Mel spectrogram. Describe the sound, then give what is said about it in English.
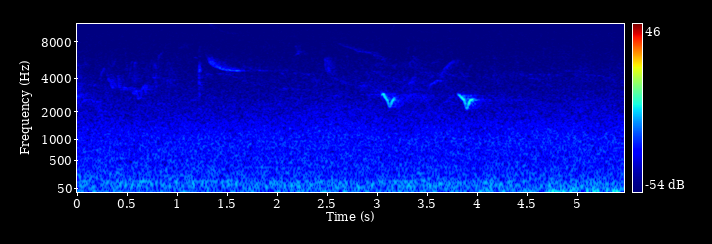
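Baltimore oriole song: a few clear, high whistled notes, two brighter ones near the end, over a steady background hiss of wind and insects in a sheltered patch of pine. No one speaks. “There's a Baltimore oriole. A high-pitched whistle.”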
